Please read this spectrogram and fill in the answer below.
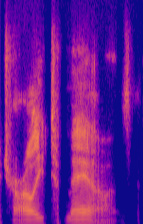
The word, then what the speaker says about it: Charlie Tomeo: I am joined by Charlie Tomeo.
